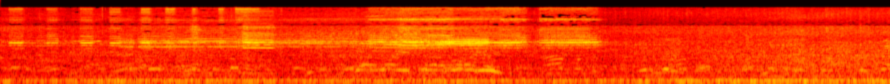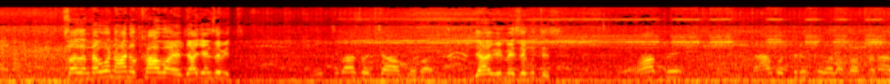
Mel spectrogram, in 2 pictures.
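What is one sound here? Motorcycle engines idle and rumble nearby in the street.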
